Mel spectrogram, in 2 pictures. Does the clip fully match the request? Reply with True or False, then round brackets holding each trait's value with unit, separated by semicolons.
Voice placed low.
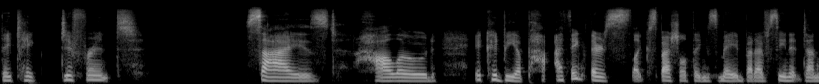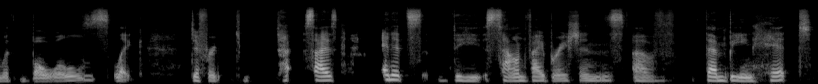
False (155 Hz)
